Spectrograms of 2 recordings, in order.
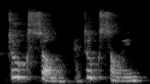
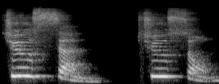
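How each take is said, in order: First: Tucson with the C sounded; wrong pronunciation. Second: Tucson with a silent C; Tucson, no k sound at all; correct pronunciation. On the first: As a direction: mispronounce Tucson as TUK-son. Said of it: "think of the wrong pronunciation". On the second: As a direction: say Tucson as TOO-son. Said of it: "We say Tucson". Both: Shown as a demonstration.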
